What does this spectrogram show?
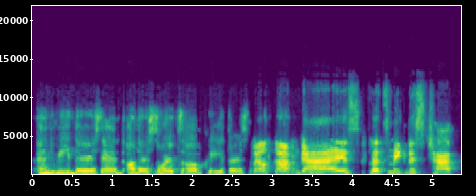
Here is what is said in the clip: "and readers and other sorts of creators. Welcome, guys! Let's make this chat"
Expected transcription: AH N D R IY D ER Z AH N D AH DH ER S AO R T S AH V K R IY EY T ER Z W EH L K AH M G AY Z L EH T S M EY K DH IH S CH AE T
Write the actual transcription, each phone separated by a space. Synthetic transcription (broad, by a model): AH N D R IY D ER S AH N D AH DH ER S AO R T S AH V K R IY EY T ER S W EH L K AH M G AY S L EH T S M EY K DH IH S CH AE T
